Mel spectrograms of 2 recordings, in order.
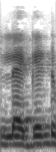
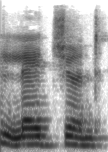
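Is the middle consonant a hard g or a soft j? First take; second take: hard g; soft j. First: The middle consonant is a hard g sound. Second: The middle consonant is a soft j sound. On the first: The speaker calls it wrong. "लेग आ रहा है इसमें ... लेकिन इसका मतलब ये नहीं कि हम इसको लेगेंड बुलाएंगे, नहीं" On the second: The speaker calls it right. "इसका प्रोनाउंसिएशन है लेजेंड"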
